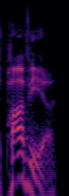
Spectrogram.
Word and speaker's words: Pavia: You said Pavia, it's Pavia. I could see why you would say that, and I've heard mispronunciations, so we checked with Vanderbilt, and it's supposedly the first syllable is what you accent. Okay, fair enough.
